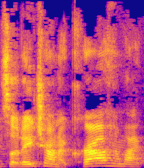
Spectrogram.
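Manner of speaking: ordinary delivery, nothing marked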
